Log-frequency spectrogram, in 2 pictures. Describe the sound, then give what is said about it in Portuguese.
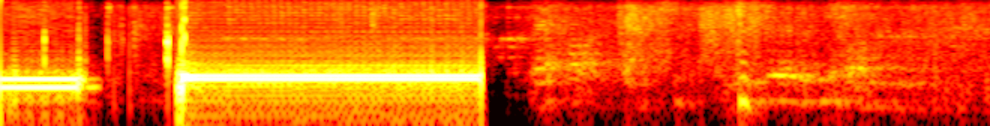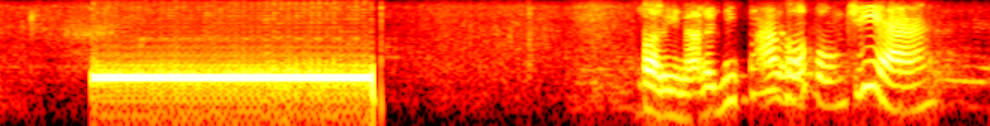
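A phone line tone sounds while a bank call is transferred to quality control: two long, steady, mid-pitched tones of about two seconds each, separated by a quiet gap with faint clicks. A warbling sound follows at the end. “eu vou transferir essa ligação para o controle de qualidade”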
